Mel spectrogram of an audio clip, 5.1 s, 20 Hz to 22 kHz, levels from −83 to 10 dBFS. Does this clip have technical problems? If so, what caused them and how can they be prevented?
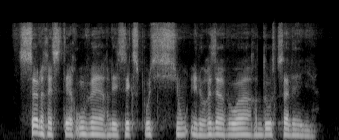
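Yes. From 3.37 s to 5.04 s, right after "les expositions et le", the speech shows repeated stalls (stutter): fifteen short hitches, the longest about 61 ms, adding roughly 252 ms of stretched sound (about 15% of that stretch) with nothing lost. Packets arrived late, the jitter buffer kept running dry, and the receiver extended the last sound until data resumed. On a spectrogram this appears as smeared, horizontally stretched frames; on the waveform, repeated or fading segments break the speech rhythm. A larger adaptive jitter buffer and a steadier, less congested network route would prevent it.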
